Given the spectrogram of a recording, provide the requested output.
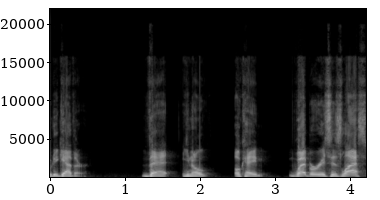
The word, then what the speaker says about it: Weber: And I'm like, "No, it's Weber, but it's spelled Weber. It's just one B, but it's pronounced Weber."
